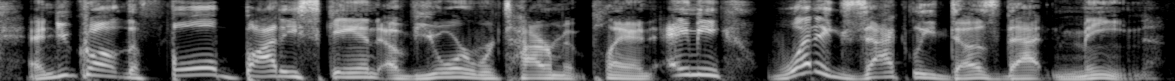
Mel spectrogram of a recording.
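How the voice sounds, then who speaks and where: A man of medium pitch talks with a slight Southern US accent and very wide pitch swings. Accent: slight Southern twang. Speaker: podcast co-host. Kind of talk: podcast interview.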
